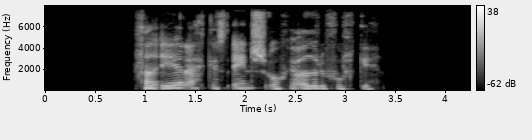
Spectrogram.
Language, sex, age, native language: Icelandic, female, 30-39, Danish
